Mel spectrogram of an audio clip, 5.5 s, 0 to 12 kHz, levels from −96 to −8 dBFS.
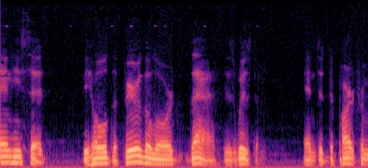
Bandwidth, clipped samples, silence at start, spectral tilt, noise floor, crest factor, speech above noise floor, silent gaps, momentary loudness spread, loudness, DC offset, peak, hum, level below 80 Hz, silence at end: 7.4 kHz; under 0.1%; 0 s; -10.5 dB/octave; -57 dBFS; 14 dB; 33 dB; none; 11 LU; -26 LUFS; 0.3%; -12 dBFS; none; -50 dBFS; 0 s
